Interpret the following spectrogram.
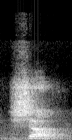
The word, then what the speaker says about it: chat: Donc, chat with a T, you write it, you don't pronounce it.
